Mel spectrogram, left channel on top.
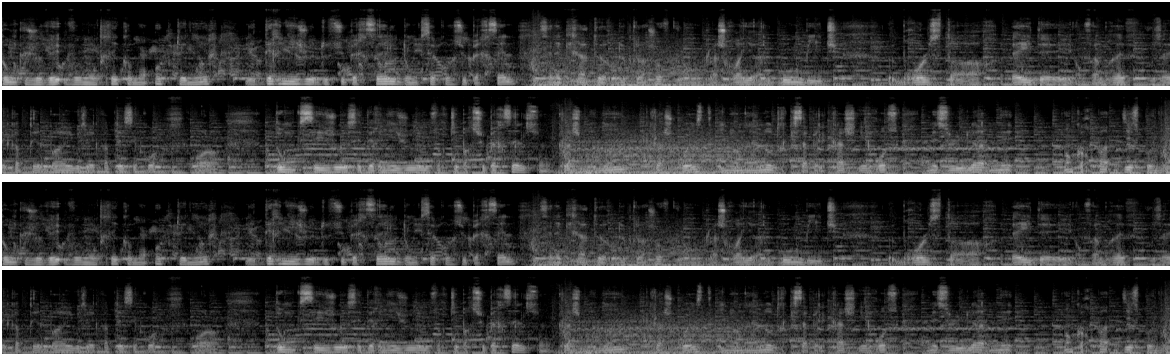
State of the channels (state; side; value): quieter; right; 3.9 dB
